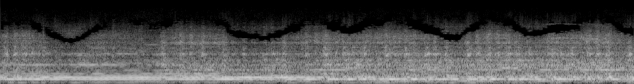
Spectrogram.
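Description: Live electric guitar solo of long sustained notes layered by echo delay into a held chord, one layer dropping away about three seconds in, heard on an audience cassette recording.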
